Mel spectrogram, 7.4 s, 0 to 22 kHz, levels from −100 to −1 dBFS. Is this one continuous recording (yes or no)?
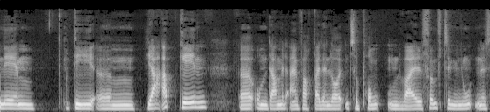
no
